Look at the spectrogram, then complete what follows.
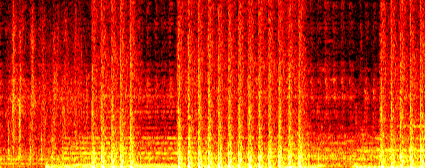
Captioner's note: rapid gunfire banging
